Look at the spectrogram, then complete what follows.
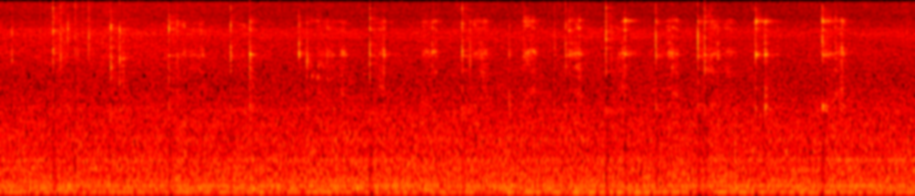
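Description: A metal spoon clinking and scraping against a bowl and a metal cooking pot in quick irregular clicks as yogurt is spooned into a thick onion-tomato gravy and stirred in, with light sizzling underneath.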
